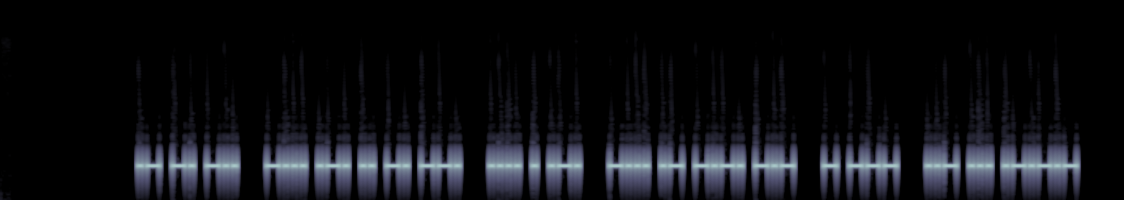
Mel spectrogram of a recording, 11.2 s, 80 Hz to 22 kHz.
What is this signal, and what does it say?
Morse code, heard as a keyed tone, about 28 wpm, 700 Hz. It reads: AND BRING HER BACK TO US.
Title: Sentences from Top 1000 Words - Review Part 3 - 28wpm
